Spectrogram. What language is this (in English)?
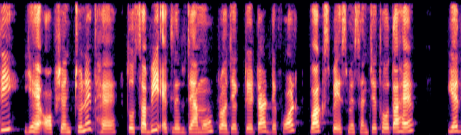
Hindi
